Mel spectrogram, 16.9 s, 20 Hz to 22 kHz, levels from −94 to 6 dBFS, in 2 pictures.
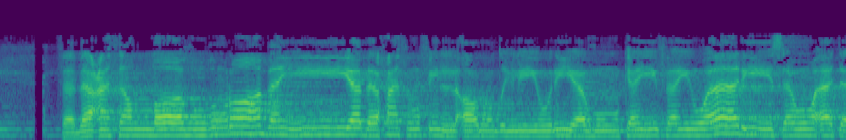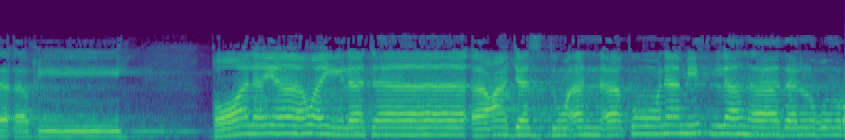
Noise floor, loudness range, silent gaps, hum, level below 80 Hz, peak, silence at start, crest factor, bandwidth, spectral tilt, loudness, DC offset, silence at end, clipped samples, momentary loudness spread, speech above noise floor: -44 dBFS; 4 LU; none; none; -66 dBFS; -4 dBFS; 0 s; 16 dB; 8 kHz; -2.5 dB/octave; -20 LUFS; under 0.1%; 0 s; under 0.1%; 7 LU; 24 dB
